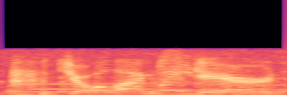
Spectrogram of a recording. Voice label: scared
